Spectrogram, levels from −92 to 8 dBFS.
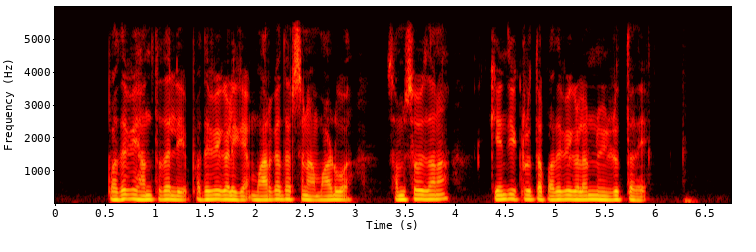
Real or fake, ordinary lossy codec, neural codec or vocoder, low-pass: real; none; none; 5.4 kHz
